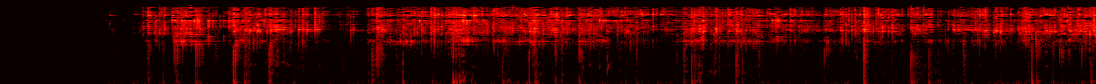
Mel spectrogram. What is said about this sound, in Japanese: 赤ちゃんをあやすカラカラさっきと同じ後悔でも赤ちゃんの声は聞こえませんね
